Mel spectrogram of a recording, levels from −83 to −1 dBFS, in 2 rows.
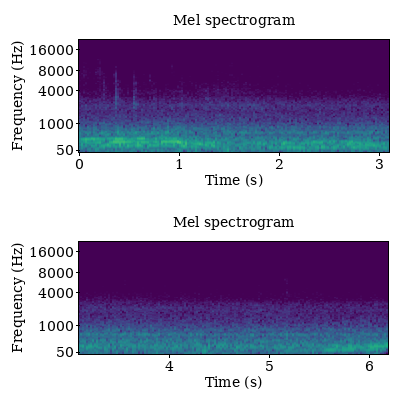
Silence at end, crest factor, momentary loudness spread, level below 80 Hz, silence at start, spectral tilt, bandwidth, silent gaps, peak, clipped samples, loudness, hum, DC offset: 0 s; 16 dB; 12 LU; -52 dBFS; 0 s; -8.5 dB/octave; 16.5 kHz; none; -20 dBFS; under 0.1%; -37 LUFS; none; under 0.1%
